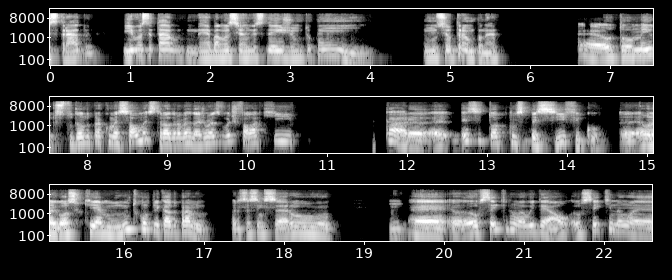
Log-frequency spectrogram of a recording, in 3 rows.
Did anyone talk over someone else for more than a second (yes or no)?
no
